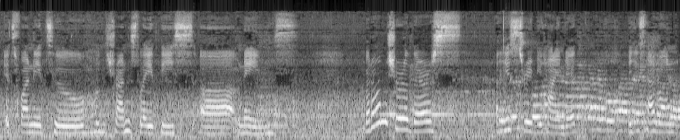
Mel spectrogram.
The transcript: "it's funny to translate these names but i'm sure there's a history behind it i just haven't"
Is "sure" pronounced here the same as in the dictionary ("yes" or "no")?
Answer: yes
